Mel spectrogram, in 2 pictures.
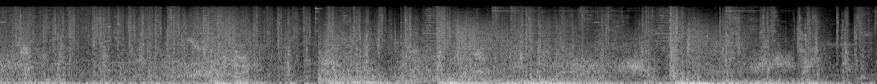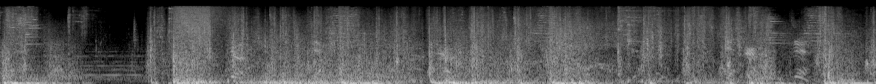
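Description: Game combat sound effects clash and crash rapidly.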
